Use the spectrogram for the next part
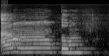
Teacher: nun mati yang dibaca samar atau disebut dengan ikfa, yaitu pada kata antum.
